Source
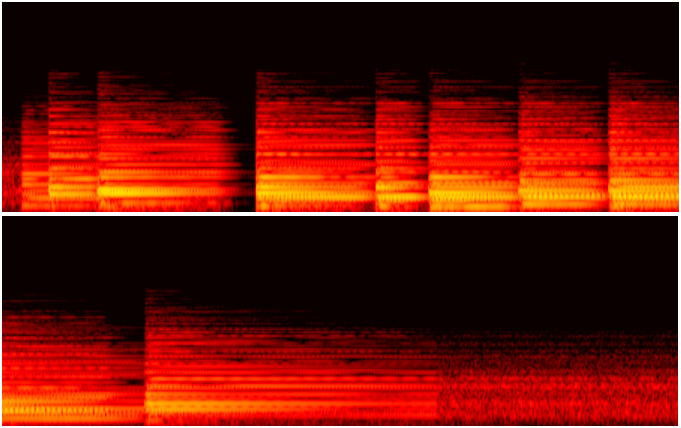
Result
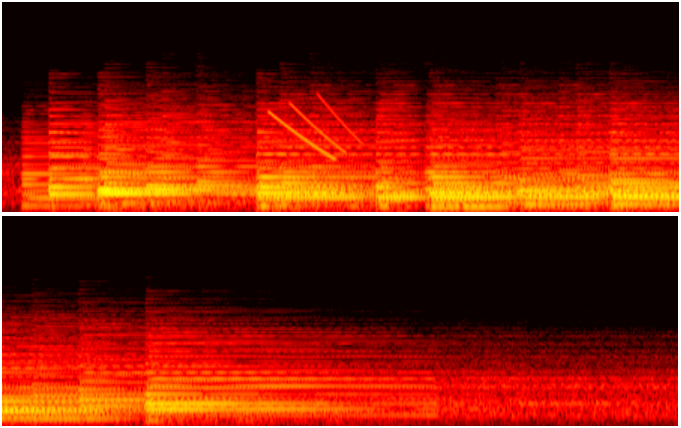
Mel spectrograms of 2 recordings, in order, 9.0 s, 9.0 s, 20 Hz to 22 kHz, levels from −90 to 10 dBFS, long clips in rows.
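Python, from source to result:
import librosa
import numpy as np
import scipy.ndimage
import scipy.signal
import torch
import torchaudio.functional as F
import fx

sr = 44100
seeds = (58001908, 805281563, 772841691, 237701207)

p1 = fx.rider(x, sr, range_db=4, speed_s=2.0)
p2 = p1 + fx.echo_split(p1, sr, split_hz=300.0, low_ms=602, high_ms=376, feedback_pct=52, wet_db=-11, dry=0)
p3 = fx.spec_paint(p2, sr, seeds[0], shape='fall', start_s=1.77, length_s=0.46, low_hz=1000.0, high_hz=3100.0, level_db=-36.0)
p4 = fx.echo_pitch(p3, sr, ms=423, semitones=3, count=2, db_per_echo=-6.0)
y = F.gain(torch.from_numpy(p4), 2.0).numpy()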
